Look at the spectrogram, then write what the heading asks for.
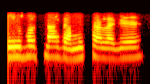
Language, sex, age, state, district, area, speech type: Assamese, female, 60+, Assam, Dibrugarh, rural, conversation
